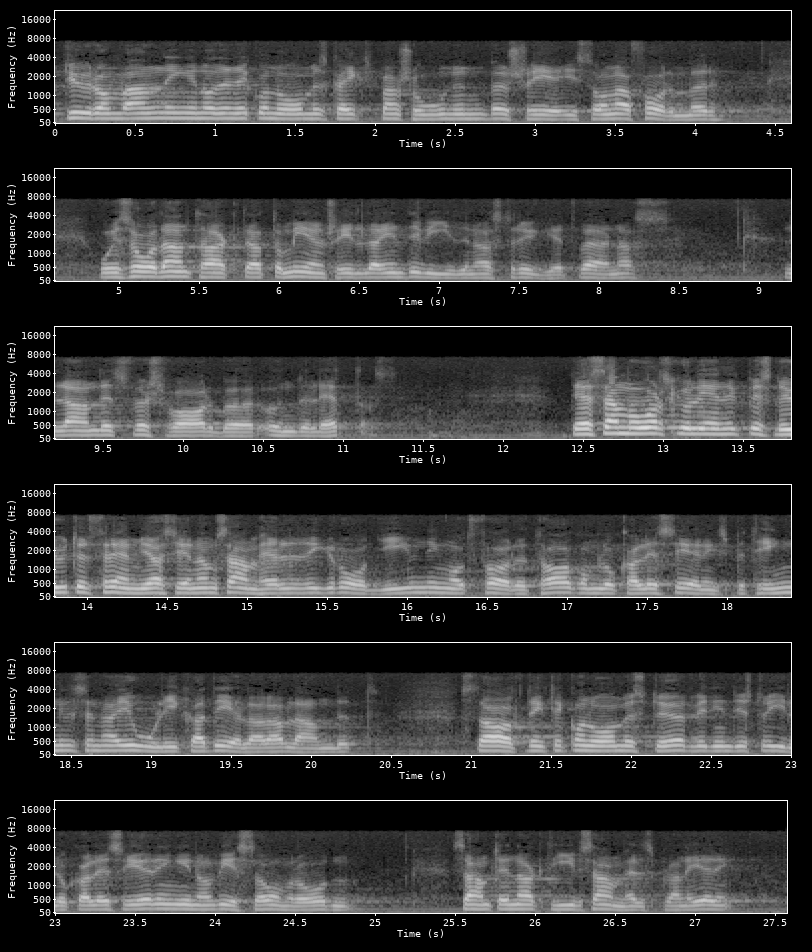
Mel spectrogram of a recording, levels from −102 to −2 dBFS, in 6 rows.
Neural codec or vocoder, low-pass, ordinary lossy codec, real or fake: none; 7.2 kHz; none; real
